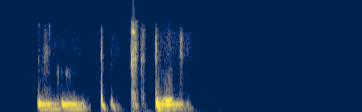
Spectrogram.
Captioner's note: microphone thuds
